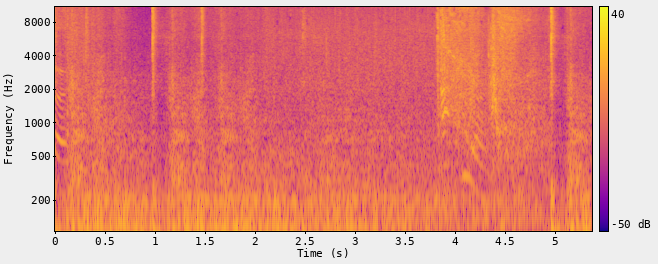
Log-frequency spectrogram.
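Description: A Confringo blasting spell cast in Hogwarts Legacy gives a booming burst over steady game noise, with a few sharp thuds around it.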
